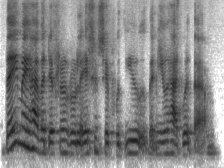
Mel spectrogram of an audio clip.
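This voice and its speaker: A woman's voice: fairly low pitch, animated, a little fast, darkish tone, highs cut off. A woman speaking thoughtfully as a panel guest. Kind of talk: reflective conversation.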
